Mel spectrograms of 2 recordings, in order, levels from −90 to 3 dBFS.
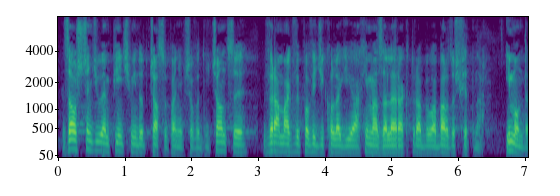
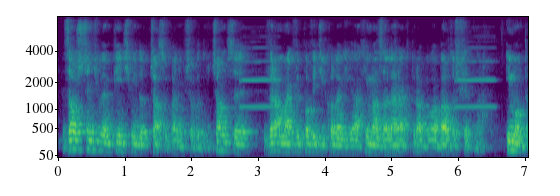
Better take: first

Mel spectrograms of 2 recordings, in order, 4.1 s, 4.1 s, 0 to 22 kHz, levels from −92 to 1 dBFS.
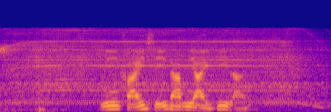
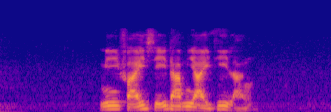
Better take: second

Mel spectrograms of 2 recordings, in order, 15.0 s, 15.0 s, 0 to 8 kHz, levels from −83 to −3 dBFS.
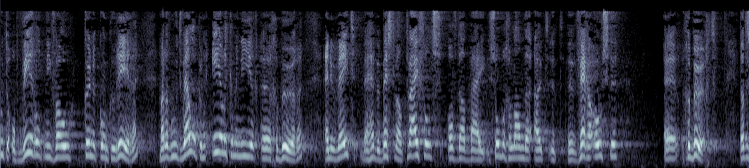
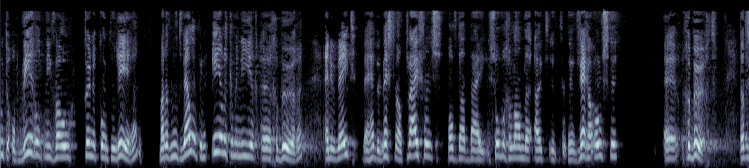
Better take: first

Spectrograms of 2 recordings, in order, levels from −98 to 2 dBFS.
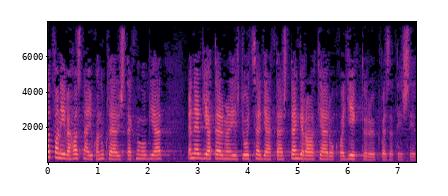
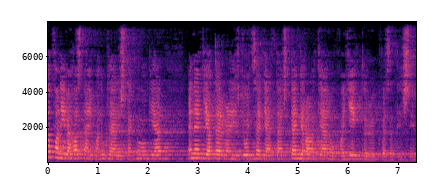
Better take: first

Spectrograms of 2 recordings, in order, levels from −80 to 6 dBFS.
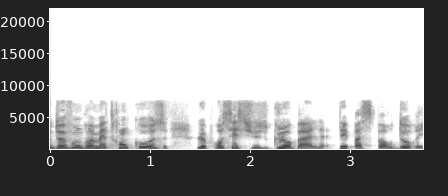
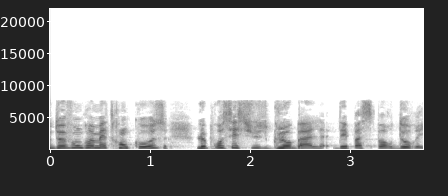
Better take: second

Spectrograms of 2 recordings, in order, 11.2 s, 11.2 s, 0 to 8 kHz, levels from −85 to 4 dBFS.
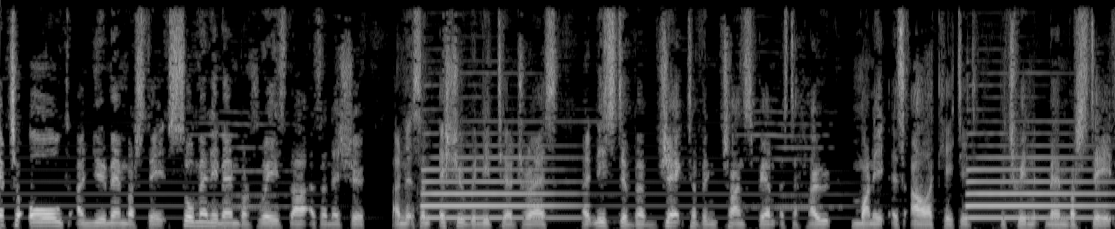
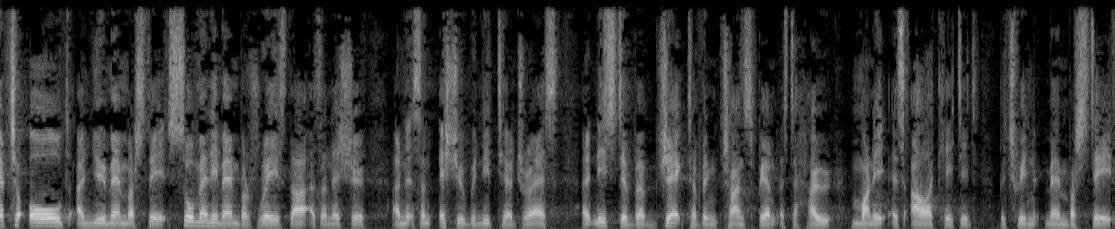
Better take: second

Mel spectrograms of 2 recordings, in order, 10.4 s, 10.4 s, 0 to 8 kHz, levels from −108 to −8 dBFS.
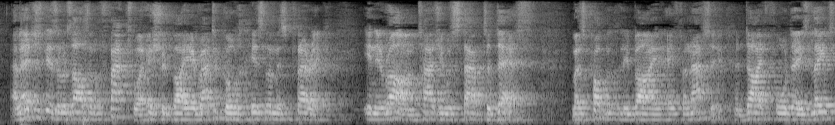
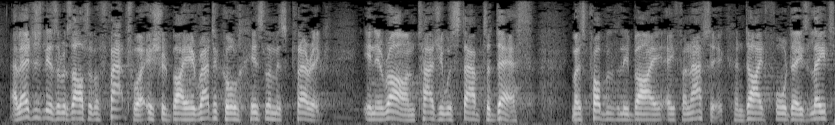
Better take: second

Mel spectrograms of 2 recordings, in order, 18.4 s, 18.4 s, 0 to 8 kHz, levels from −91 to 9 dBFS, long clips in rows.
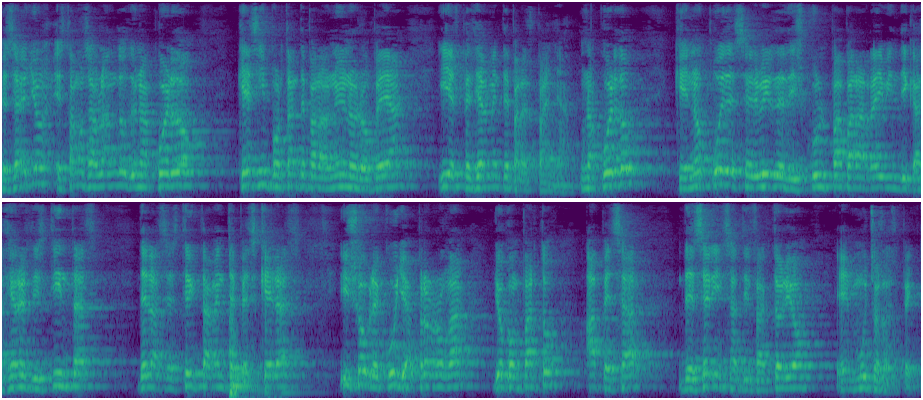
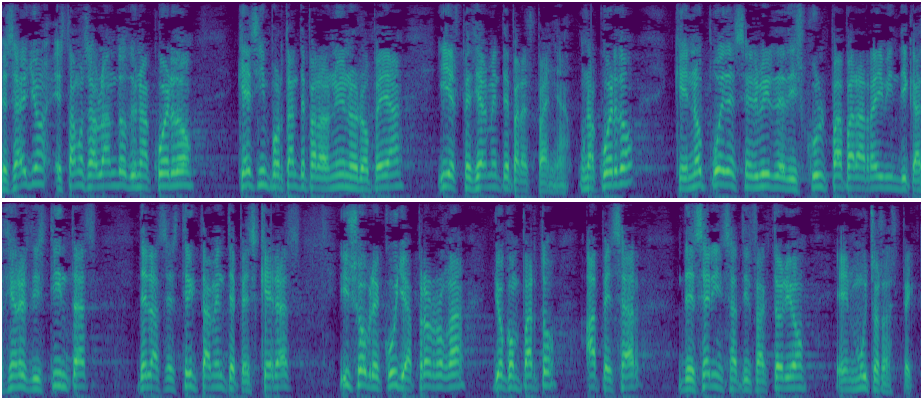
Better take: second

